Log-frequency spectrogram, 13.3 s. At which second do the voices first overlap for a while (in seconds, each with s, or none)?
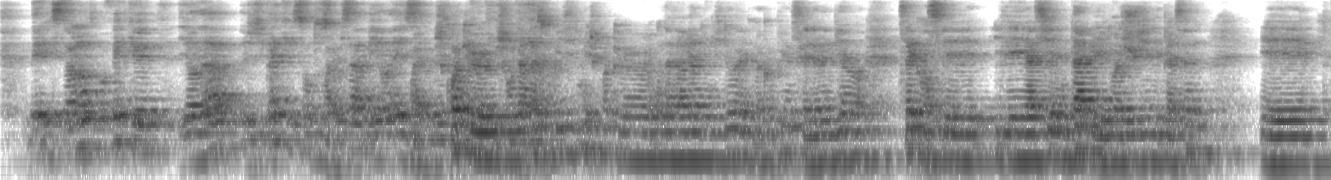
4.1 s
